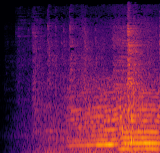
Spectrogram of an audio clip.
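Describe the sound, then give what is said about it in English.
A dairy cow moos on a farm near the North Fork of the Crow River, one long, low call that swells in loudness and holds through to the end. “Jerry and Linda Jennison have been raising dairy cows on this land just east of the North Fork of the Crow River for almost four decades.”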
